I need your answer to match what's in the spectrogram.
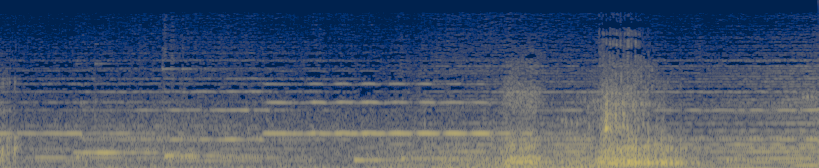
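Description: A mother muskox charges to chase an Arctic fox away from her newborn calf, giving a couple of loud, rough snorting grunts midway, over a steady background of sustained musical tones; the fox was trying to scavenge the placenta.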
